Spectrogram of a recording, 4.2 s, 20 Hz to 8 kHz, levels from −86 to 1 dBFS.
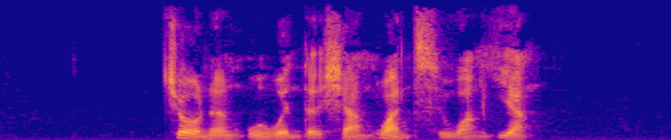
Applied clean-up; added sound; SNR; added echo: none; none; none; none.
